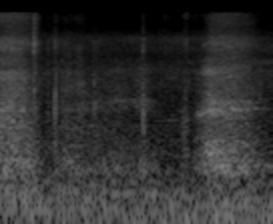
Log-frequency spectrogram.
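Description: Faint breathing of a tired person climbing a steep slope, with one short, louder exhale about one and a half seconds in.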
